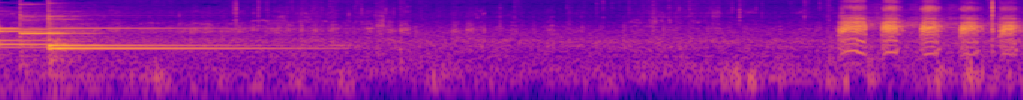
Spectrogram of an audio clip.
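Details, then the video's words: Black-headed gulls in a town give about five harsh, rasping calls in quick succession near the end, after an opening ringing musical chime and a quiet stretch. "Mouettes rieuses en ville"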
